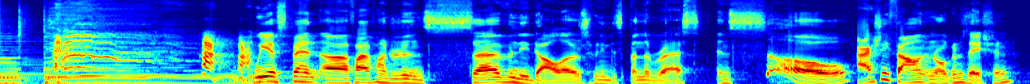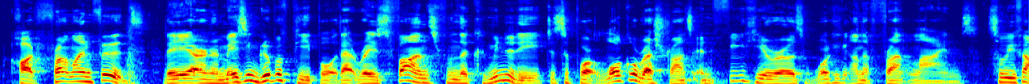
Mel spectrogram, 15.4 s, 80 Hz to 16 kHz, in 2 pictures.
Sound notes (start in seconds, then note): 0.4 laughing; 1.5 air whooshing; 8.6 air whooshing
